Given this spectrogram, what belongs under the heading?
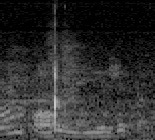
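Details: A single short, sharp, involuntary hiccup rises out of quiet room noise with a faint voice nearby; recurring hiccups.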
